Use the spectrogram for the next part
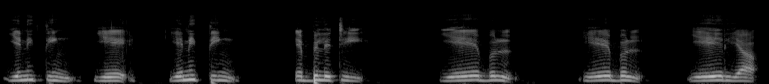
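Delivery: "anything", "able", "area" each opening on "ye/ay"; ஏ sound demo. Shown as a demonstration. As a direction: teach "anything", "ability", "able", "area" word by word with an "ay" start. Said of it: "இது எல்லாமே ஏ வச்சு வரும்". ("anything", "able", "area" ஏ ஒலியில் தொடங்கி உச்சரி)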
